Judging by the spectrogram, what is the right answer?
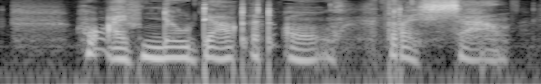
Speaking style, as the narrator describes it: said Lord Aveling under his breath

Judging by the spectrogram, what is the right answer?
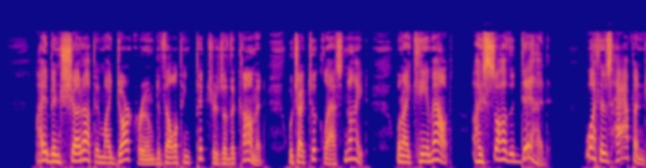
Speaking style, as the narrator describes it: cried again

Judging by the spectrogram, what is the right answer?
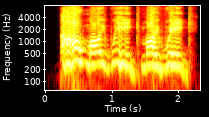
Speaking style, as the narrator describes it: cried Master Charlie Bates, from whose lungs the laughter had proceeded

